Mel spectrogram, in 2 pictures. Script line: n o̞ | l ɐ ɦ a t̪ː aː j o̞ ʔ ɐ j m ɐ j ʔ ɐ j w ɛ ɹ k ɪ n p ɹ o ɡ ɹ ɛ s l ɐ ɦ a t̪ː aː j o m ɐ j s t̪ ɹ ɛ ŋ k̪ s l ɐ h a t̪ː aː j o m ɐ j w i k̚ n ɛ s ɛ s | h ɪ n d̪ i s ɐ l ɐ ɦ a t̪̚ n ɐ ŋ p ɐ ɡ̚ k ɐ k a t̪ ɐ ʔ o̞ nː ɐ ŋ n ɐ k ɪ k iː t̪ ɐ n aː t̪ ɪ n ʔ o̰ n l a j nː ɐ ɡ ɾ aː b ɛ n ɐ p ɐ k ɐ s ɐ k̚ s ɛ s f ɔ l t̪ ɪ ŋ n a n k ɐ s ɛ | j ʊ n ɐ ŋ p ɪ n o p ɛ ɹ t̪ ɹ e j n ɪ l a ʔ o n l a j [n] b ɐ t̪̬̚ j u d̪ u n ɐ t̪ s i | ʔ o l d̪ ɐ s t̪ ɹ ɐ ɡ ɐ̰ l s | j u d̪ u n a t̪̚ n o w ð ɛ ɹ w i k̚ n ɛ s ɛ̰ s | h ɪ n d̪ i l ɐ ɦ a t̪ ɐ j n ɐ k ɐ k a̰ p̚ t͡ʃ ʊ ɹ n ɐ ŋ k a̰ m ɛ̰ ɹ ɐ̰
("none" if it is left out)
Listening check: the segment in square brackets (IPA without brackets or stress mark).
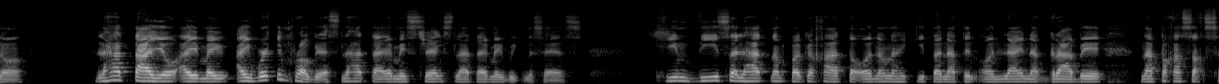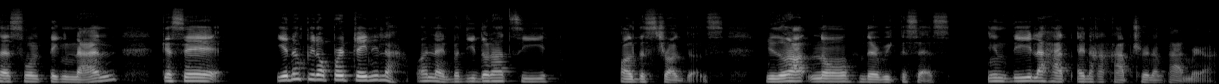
n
